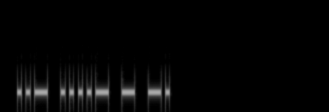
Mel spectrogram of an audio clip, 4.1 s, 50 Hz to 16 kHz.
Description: Morse code, heard as a keyed tone, about 22 wpm, 700 Hz. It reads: U4TN
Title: All Cut Numbers - 4-Digit 22wpm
